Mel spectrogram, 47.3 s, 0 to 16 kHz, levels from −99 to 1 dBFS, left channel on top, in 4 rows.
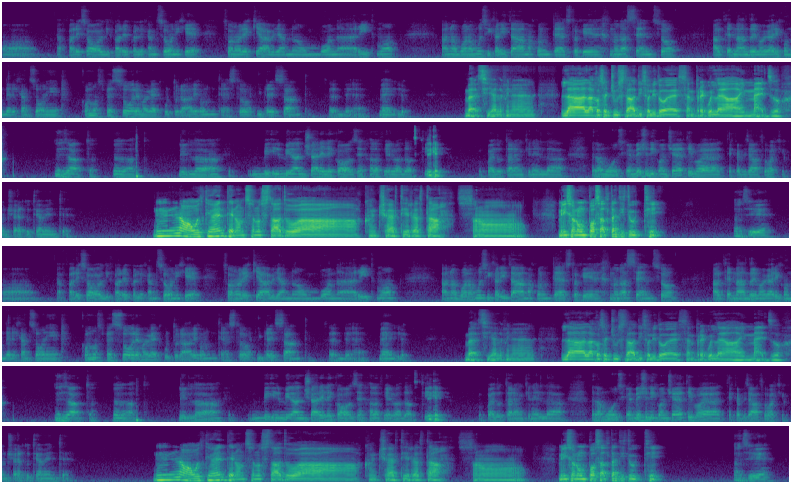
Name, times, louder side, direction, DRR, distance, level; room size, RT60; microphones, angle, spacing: voice 1, 0.0-3.0 3.4-10.1 10.7-16.3 16.7-17.9 24.5-25.7 26.3-30.3 30.8-36.6 46.5-47.1, left 1 dB, 30° right, 2.0 m, -47 dB
voice 2, 18.8-19.8 20.2-23.7 30.0-30.2 37.8-43.4 43.9-45.4, left 6 dB, 45° left, 0.4 m, -29 dB
11.5 x 5.7 x 2.4 m
head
